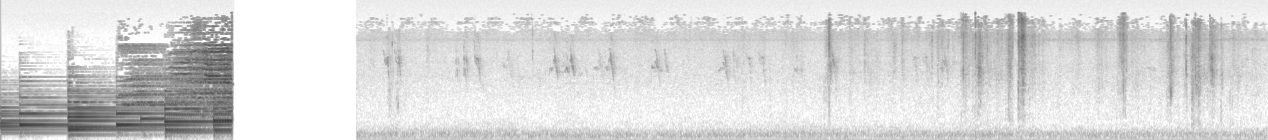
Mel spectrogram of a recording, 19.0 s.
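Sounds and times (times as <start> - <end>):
small birds chirping: 5.6 - 15.1, 16.8 - 18.4.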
